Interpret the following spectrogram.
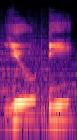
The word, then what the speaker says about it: ube: U-B-E as in Edward. Ube is how it's pronounced.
